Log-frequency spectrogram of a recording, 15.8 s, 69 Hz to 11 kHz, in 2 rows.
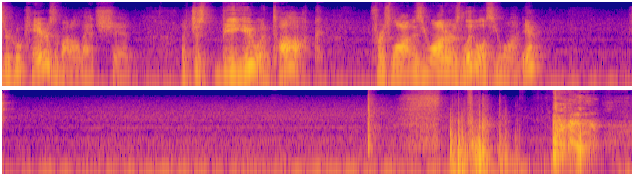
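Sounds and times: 
speech: 0:00.0 - 0:06.8
quiet hum: 0:00.0 - 0:15.7
harsh raspy coughing after smoking weed: 0:14.8 - 0:15.7.

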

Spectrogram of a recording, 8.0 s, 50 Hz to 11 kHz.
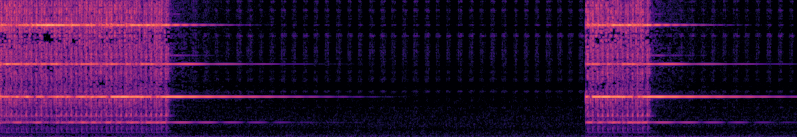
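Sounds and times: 
old-fashioned telephone bell ringing: 0:00.0 - 0:03.6, 0:05.9 - 0:07.9.

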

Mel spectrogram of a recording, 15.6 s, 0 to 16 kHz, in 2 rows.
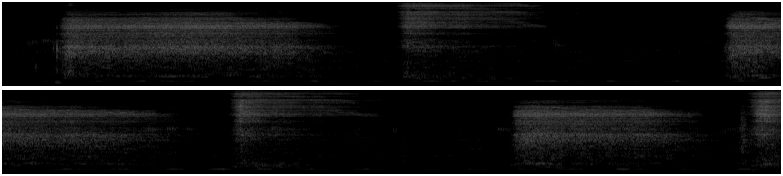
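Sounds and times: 
breathing in through one nostril: 0:00.5 - 0:05.4, 0:07.2 - 0:11.6, 0:12.9 - 0:15.5.

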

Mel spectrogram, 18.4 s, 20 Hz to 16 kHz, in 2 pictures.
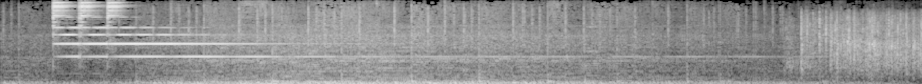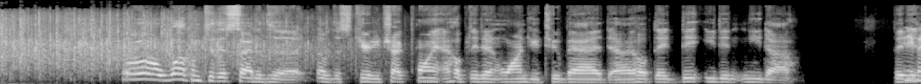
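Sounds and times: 
wrestling ring bell clanging in rapid repeated strikes: 0:00.5 - 0:09.1
loud cheering crowd: 0:01.9 - 0:13.2
applause: 0:07.8 - 0:13.2
speech: 0:10.9 - 0:17.2, 0:18.2 - 0:18.4.

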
